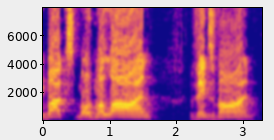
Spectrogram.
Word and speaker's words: Vaughn: mowed my lawn Vince Vaughn his name rhymes with Sean but he ain't Sean and is it correct using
